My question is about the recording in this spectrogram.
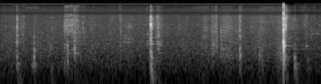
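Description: Scattered knocks and clicks of cut deadwood and a folding saw being handled and set down in the snow, with a sharp knock about two seconds in and a louder one about four seconds in.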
